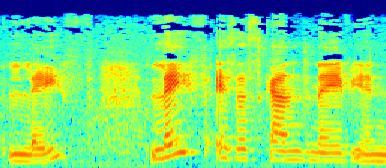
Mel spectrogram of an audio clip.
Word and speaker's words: Leif: for a boy, whereas the pronunciation of Leif, which is the Swedish way, is much more masculine but still has that cool nature sound to it.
